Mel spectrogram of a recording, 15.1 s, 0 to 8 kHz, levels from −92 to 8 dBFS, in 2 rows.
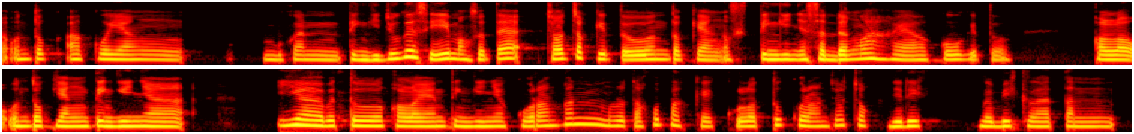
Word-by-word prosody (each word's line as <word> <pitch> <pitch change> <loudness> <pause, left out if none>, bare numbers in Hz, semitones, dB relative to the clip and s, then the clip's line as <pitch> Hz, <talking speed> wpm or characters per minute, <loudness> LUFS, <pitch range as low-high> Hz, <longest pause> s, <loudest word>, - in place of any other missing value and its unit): untuk 200 0 -4
aku 195 +1 -1
yang 185 -2 -4 0.6
bukan 175 -1 -4
tinggi 170 -2 +1
juga 220 +7 +5
sih 195 0 +4
maksudnya 195 +3 0 0.2
cocok 210 +4 +1
gitu 175 0 +3
untuk 190 -2 -2
yang 165 -1 -2
s 175 - -11
tingginya 185 -1 +3
sedanglah 190 +4 +3
kayak 175 -1 -1
aku 180 +4 -2
gitu. 85 0 -7 0.6
Kalau 180 -2 +4
untuk 195 0 +2
yang 190 0 +3
tingginya 190 -1 +3 0.6
iya 230 0 +6
betul, 205 -1 +2
kalau 190 -1 +2
yang 190 0 0
tingginya 190 0 0
kurang 200 +2 -1
kan 265 - +1
menurut 220 -6 -1
aku 215 +6 -4
pakai 205 -5 -6
kulot 195 0 -2
tuh 240 - -2
kurang 195 -3 -1
cocok 225 -2 -5
jadi 185 +2 +3 0.4
lebih 190 +1 +1
keliatan, 185 -1 -3
190 Hz, 155 wpm, -22 LUFS, 185-205 Hz, 0.6 s, iya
